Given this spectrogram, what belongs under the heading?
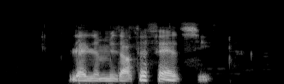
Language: Kabyle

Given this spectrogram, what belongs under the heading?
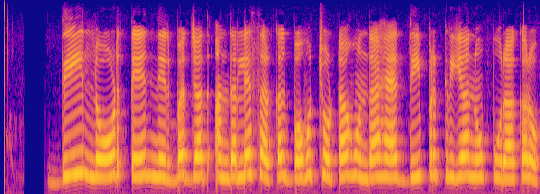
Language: Punjabi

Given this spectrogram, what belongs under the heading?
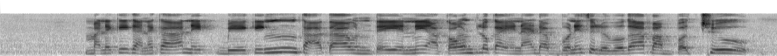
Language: Telugu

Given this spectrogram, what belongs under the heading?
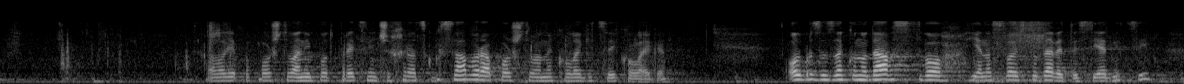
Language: Croatian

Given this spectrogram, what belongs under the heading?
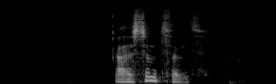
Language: Kabyle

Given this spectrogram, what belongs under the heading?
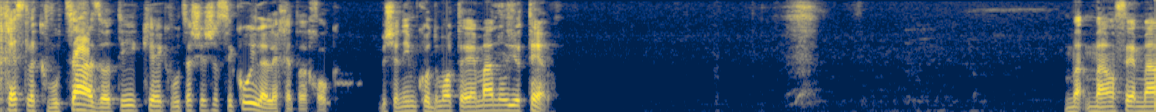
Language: Hebrew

